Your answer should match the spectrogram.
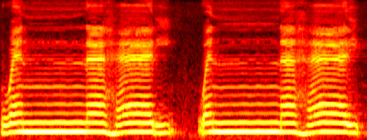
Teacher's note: اچھا را کے نیچے کسرہ ہے تو یہ باریکی سے ادا ہوگا، ٹھیک ہے، لیکن ہم نے نون کو کیا کرنا ہے کہ اس کو جلدی سے نہیں گزارنا، اس کا غنہ ضرور کرنا ہے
